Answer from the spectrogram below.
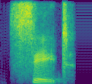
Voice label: "sate", Indian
